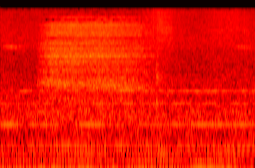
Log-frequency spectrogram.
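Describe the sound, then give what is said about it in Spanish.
A single slow, deep breath drawn in steadily and held long, airy, with a soft rushing texture and no talking. “Uno respira y ya, pero dicen los que saben que nuestra respiración debería ser así.”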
